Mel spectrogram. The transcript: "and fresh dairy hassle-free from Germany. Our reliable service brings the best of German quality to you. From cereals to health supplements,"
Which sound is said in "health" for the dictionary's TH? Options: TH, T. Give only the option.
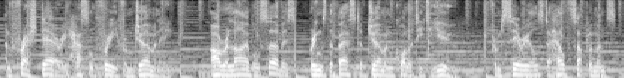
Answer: TH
